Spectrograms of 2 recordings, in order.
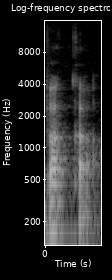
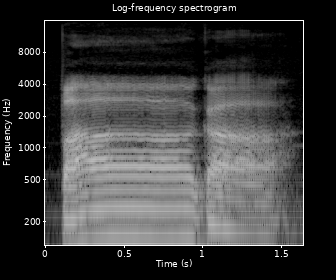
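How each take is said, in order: First: Both vowels are cut short. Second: Both vowels are held long. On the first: The speaker calls it wrong. "잘못하면은 바카처럼 들릴 수도 있어요" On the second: The speaker calls it right. "훨씬 더 길게 바가 이런 식으로"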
